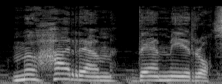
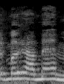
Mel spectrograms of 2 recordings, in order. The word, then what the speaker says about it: Muharrem Demirok: Muharrem Demirok. – Så heter han ja, mycket riktigt. – Man uttalar inte H såklart. – Nej. – Nej, du sa Murhamem.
